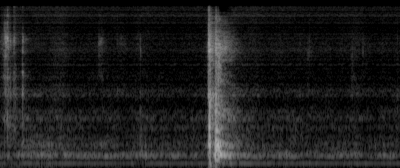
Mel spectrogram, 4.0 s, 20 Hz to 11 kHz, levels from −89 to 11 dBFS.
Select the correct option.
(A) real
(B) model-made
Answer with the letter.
B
